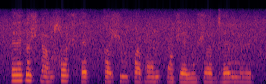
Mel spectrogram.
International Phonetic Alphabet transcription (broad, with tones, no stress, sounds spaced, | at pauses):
ɛ˦ ɗ ɐ˦ ʃ ɗ ɐ̃˨ v sˤ u˦˨ ʃ h ɛ˨ kː ɐ˨ ʃ ɯ˨ f ɐ˨ ɓ ɔ̃˦ v f ɔ̃˨ ʃ ɛ˨ l u˨ ʃ ɜ˨ ɡʱ ɛ˨˦ v l ʏ˨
